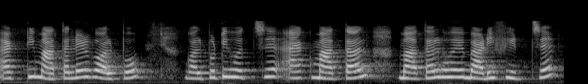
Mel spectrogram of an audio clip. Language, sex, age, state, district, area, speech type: Bengali, female, 30-45, West Bengal, Purulia, urban, spontaneous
